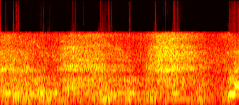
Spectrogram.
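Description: Rear rim brake held on a steel-rimmed bicycle in the wet, the pads rubbing on the rim with a steady scraping noise and a low hum that drops in pitch about halfway through. The bike slows only gradually: steel rims brake poorly in the wet.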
